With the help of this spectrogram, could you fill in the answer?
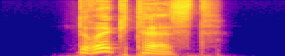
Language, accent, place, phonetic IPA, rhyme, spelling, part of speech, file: German, Germany, Berlin, [ˈdʁʏktəst], -ʏktəst, drücktest, verb, De-drücktest.ogg
- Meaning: inflection of drücken: 1. second-person singular preterite 2. second-person singular subjunctive II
